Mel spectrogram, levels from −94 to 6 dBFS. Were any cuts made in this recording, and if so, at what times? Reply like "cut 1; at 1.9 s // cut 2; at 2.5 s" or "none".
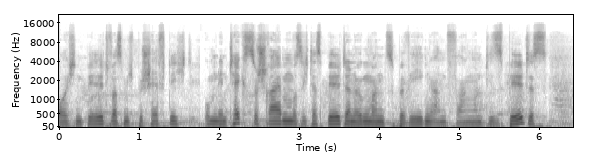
none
